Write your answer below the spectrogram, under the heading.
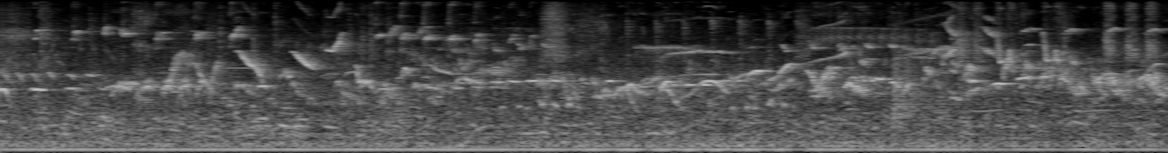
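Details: White-rumped shama (Copsychus malabaricus) singing a very loud, powerful song of rich varied whistles, chatters and harsh squawks, densely packed and overlapping other bird calls.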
